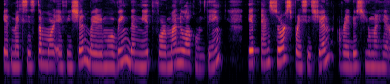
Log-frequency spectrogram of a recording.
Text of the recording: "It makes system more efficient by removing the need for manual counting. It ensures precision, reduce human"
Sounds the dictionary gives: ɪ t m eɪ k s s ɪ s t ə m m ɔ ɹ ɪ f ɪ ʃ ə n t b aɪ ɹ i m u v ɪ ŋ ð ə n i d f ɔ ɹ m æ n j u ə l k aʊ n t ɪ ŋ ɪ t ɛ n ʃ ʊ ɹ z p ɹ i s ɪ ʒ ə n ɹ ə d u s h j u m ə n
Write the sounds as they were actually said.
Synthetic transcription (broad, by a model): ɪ t m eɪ k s s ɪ s t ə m m ɔ ɹ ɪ f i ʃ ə n t b aɪ ɹ i m u v ɪ ŋ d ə n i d f ɔ ɹ m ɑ n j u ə l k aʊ n t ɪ ŋ ɪ t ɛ n s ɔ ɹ s p ɹ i s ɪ ʃ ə n ɹ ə d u s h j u m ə n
